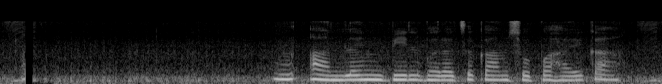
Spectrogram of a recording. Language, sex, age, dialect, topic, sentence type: Marathi, female, 25-30, Varhadi, banking, question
